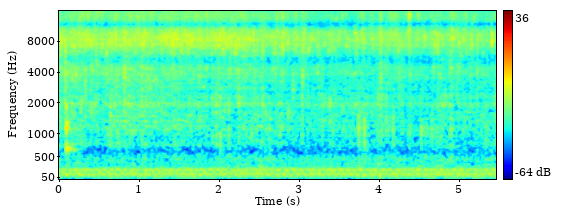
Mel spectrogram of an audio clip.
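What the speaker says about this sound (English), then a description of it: "now I want to focus on browning the onions" Onions sizzling as they brown in a pan for liver and onions, a steady dense hiss and crackle, close and loud with no talk.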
